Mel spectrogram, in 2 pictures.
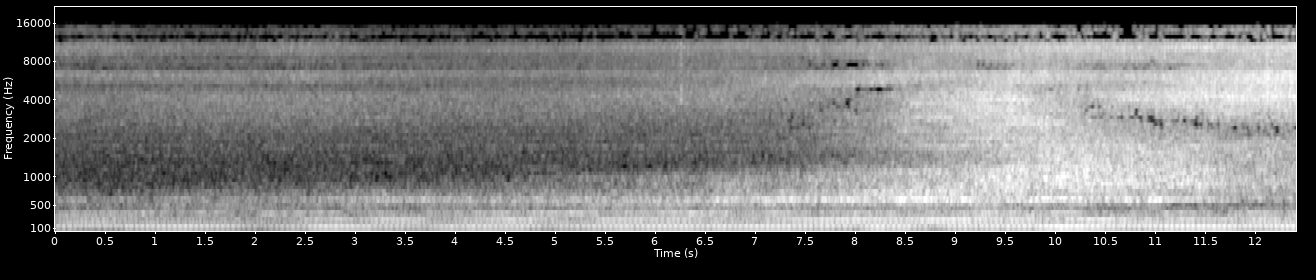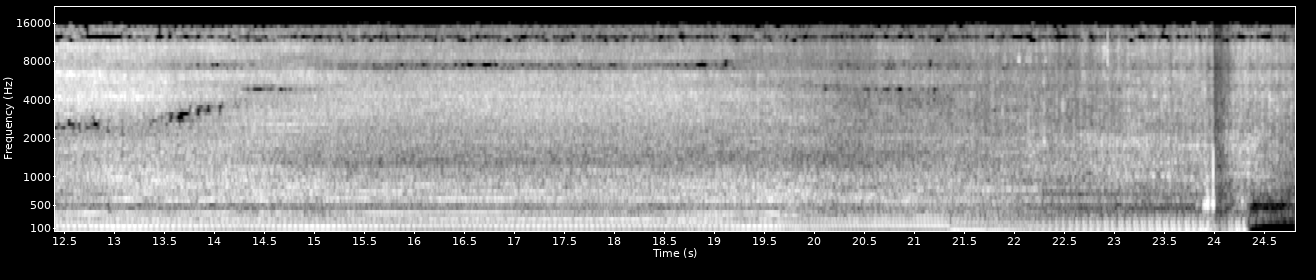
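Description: Simplicity Courier zero-turn mower's engine running steadily as it mows with its blades turning, getting louder as it passes near. The engine pitch drops a few seconds before the end as the mower pulls up close, and the sound then cuts off.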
